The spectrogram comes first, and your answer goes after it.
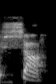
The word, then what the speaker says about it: chat: Now, this one means CH को ना हम, if there is CHAT, which means a cat, तो हम उसे बोलते हैं शा. शा. Okay. CHAT is called as शा. तो CHIEN को कैसे pronounce करेंगे हम? Chien. Shia. Because no. CHAT को हम pronounce करते हैं शा. तो sh का sound है ना. So this tells us that CH has the sound of sh.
